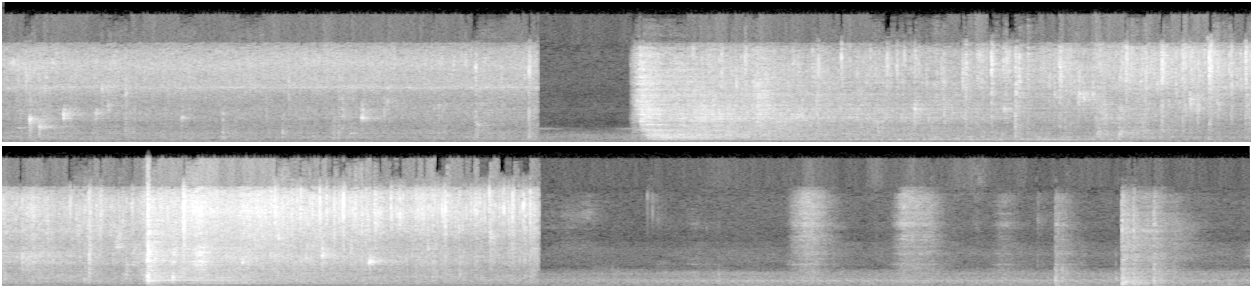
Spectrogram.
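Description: Tempeh and an egg frying in a pan of hot oil, giving a steady hiss that swells into loud, sustained sizzling for several seconds, then drops back with a few sharp pops near the end; no one talks.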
